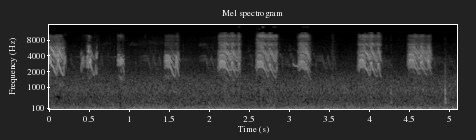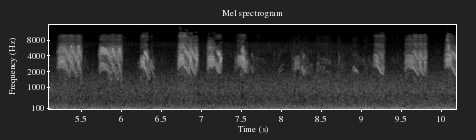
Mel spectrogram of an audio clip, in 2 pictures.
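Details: Fledgling bluebird loudly demanding food while deep in it: a rapid, insistent series of harsh rasping squawks, nearly continuous bursts with brief gaps, against faint low background noise.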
